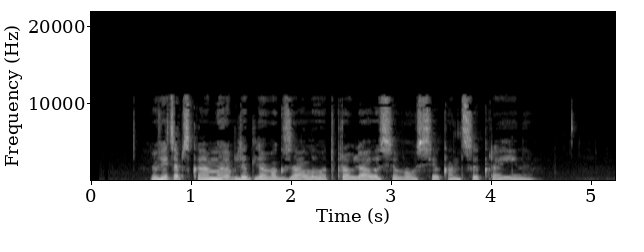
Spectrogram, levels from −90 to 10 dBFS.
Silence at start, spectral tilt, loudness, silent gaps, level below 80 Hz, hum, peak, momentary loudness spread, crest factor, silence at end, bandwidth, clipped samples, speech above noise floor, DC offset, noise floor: 0.6 s; -3 dB/octave; -28 LUFS; none; -84 dBFS; none; -14 dBFS; 8 LU; 16 dB; 0.85 s; 11.5 kHz; under 0.1%; 41 dB; under 0.1%; -69 dBFS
